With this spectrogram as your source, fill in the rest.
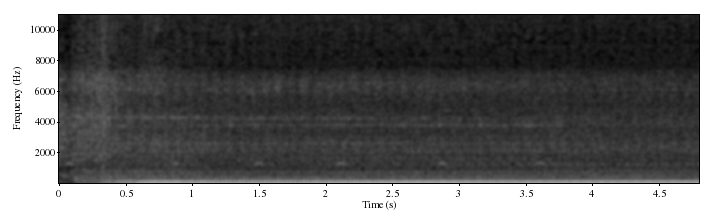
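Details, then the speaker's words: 1987 Chevrolet Celebrity Eurosport 2.8 V6, 237k miles, first cold start after fitting a MagnaFlow high-flow catalytic converter in an all-new exhaust with a single-in, dual-out Pontiac 6000 muffler: catches cleanly, steady even low rumble, much less raspy. "So much better. So much better. Now, if you did not know, the whole exhaust system is brand new."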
